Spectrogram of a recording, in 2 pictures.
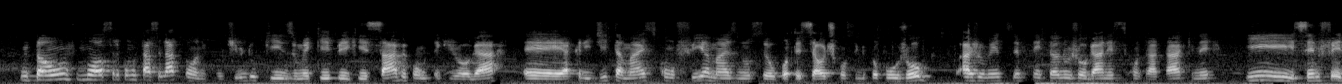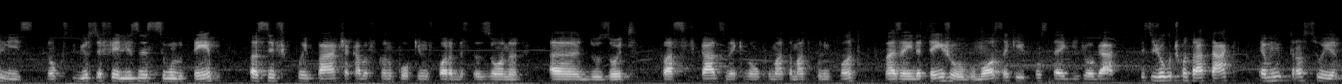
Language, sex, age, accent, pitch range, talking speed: Portuguese, male, 10-29, Brazilian, 135-180 Hz, 190 wpm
